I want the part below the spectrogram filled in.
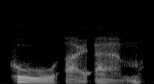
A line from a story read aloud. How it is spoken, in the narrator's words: he said at length in a low, dead voice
